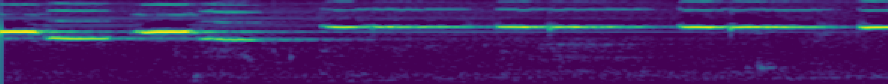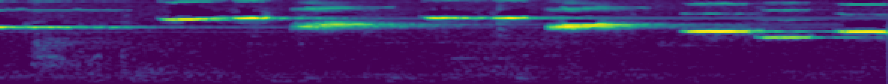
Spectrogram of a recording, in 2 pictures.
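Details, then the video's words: Canary singing a clear, pure song: a series of sweet whistled notes that slide down and up, some short, some held, in a quick, uneven run with slight room echo. "تغريد الكناري صافي و احترافي جودة عالية-Chant Canari"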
